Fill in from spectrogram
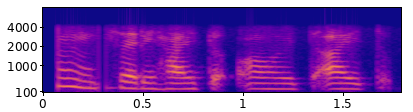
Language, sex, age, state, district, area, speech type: Kannada, female, 18-30, Karnataka, Bangalore Rural, rural, conversation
